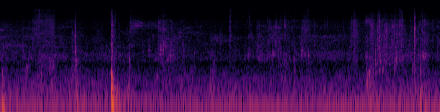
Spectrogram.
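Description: Steady low hum of a fishing boat's motor, with water lapping against the hull and a few knocks on the boat. The loudest knock comes about one and a half seconds in.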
